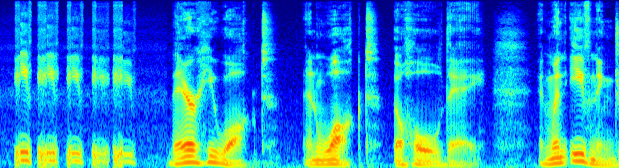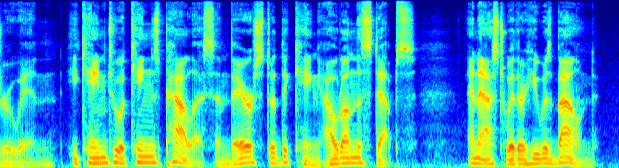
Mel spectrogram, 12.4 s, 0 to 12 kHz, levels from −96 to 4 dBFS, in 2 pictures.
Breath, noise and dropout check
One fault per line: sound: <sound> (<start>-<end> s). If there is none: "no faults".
sound: laugh (0.1-1.4 s)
